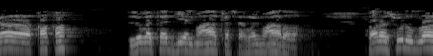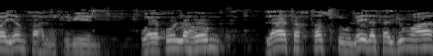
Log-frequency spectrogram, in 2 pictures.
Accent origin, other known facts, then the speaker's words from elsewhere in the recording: Syria; لكن نقرأ هكذا كما كانوا يقولون عندنا في الشام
